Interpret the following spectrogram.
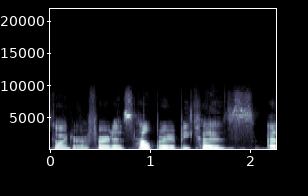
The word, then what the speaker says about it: Hjälper: and used hey guys' yelper which is the correct sweetest pronunciation but for the remainder of this video I think I'm just going to refer it as Helper because I like to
